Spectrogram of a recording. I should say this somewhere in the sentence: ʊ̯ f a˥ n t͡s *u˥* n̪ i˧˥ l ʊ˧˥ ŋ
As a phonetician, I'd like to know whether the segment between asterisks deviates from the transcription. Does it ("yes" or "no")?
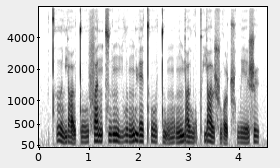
no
